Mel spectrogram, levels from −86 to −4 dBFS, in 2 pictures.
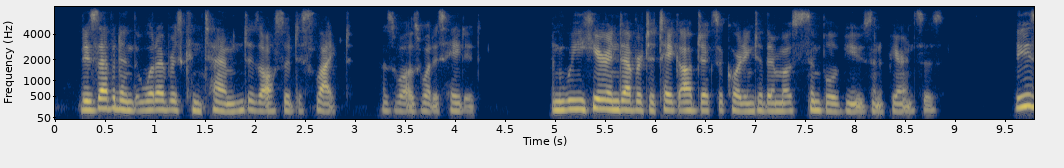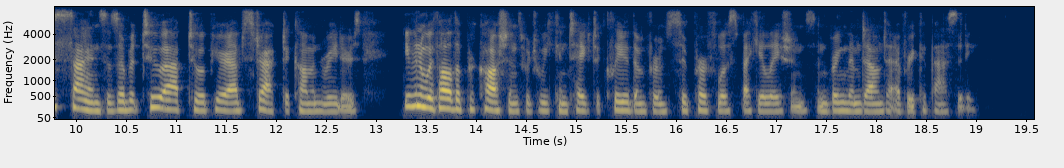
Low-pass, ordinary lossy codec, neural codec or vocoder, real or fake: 7.2 kHz; Opus, 32 kbps; none; real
